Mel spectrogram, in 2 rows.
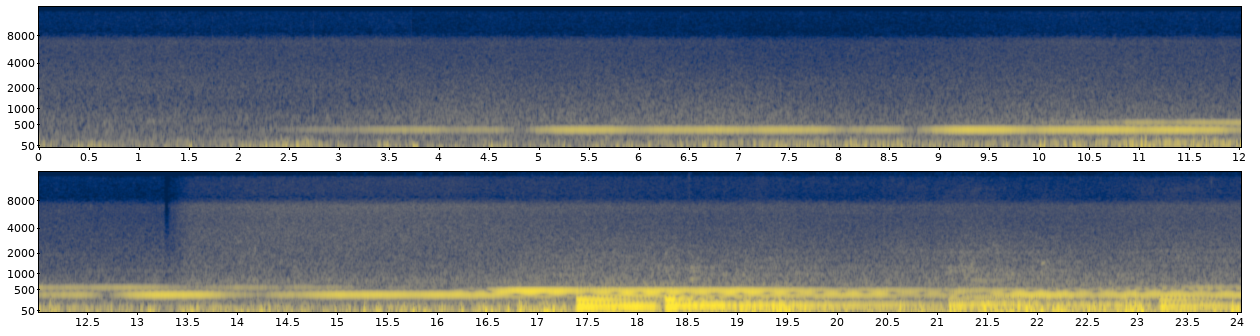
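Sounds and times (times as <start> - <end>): low pure tone: 2.4 - 24.0
high pure tone: 2.7 - 24.0
low rumble: 16.6 - 24.0.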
